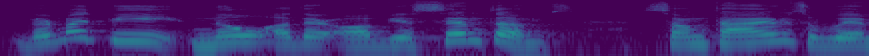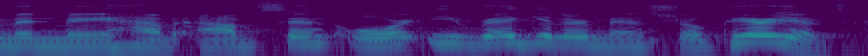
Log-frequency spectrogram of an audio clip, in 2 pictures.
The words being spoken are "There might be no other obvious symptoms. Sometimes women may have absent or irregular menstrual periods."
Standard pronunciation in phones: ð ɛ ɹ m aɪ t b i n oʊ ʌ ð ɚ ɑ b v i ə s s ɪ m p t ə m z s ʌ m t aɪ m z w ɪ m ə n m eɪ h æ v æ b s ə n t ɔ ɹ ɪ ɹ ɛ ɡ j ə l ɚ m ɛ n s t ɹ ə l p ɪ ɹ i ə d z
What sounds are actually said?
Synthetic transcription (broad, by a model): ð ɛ ɹ m aɪ t b i n oʊ ʌ ð ɚ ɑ b v i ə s s ɪ m p t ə m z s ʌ m t aɪ m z w ɪ m ə n m eɪ h æ v æ b s ə n t ɔ ɹ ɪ ɹ ɛ ɡ j l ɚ m ɛ n s t ɹ ə l p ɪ ɹ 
